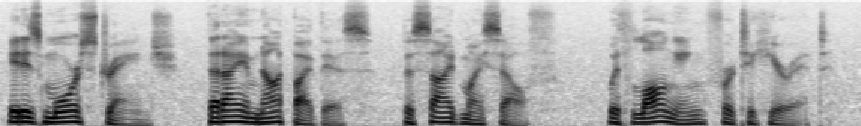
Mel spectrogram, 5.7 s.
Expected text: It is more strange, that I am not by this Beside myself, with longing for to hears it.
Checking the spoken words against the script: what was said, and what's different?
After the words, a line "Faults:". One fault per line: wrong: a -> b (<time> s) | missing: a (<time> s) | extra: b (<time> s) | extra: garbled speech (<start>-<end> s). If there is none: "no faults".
It is more strange, that I am not by this Beside myself, with longing for to hear it.
Faults:
wrong: hears -> hear (5.0 s)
